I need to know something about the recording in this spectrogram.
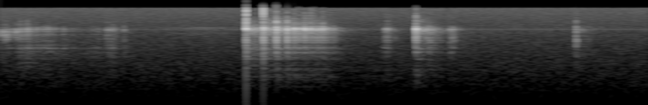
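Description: A quick clatter of small, sharp clicks about a second and a half in, followed by a few single clicks: small hard objects being handled on a wooden tabletop.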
